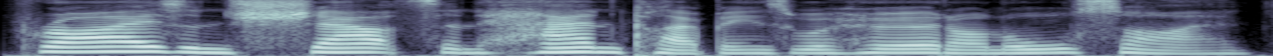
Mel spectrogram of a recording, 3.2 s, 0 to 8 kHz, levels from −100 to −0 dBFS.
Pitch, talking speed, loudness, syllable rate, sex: 200 Hz, 190 wpm, -16 LUFS, 4.4 syllables/s, female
